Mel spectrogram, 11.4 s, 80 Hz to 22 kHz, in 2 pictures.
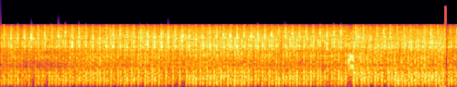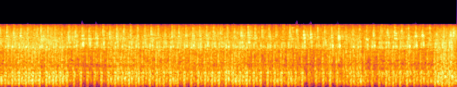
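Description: Snow Wolf M41A pulse rifle airsoft electric gun firing a long, unbroken full-auto burst: a rapid, steady chatter of the gearbox cycling, with BBs tearing into an aluminium drink can.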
